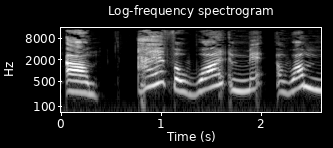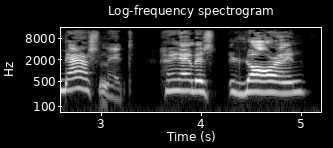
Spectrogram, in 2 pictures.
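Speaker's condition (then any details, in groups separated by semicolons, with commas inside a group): Down syndrome; diagnosis confirmed about 2 weeks after birth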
